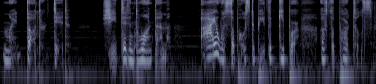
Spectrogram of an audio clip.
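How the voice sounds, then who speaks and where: A woman voicing an eerie old woman who guards cursed portals, speaking in a slow, hushed, raspy whisper. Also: medium pitch, no echo, faint music behind, heavily acted. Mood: ominous.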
